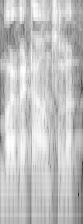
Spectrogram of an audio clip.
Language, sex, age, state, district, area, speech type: Assamese, male, 60+, Assam, Barpeta, rural, spontaneous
